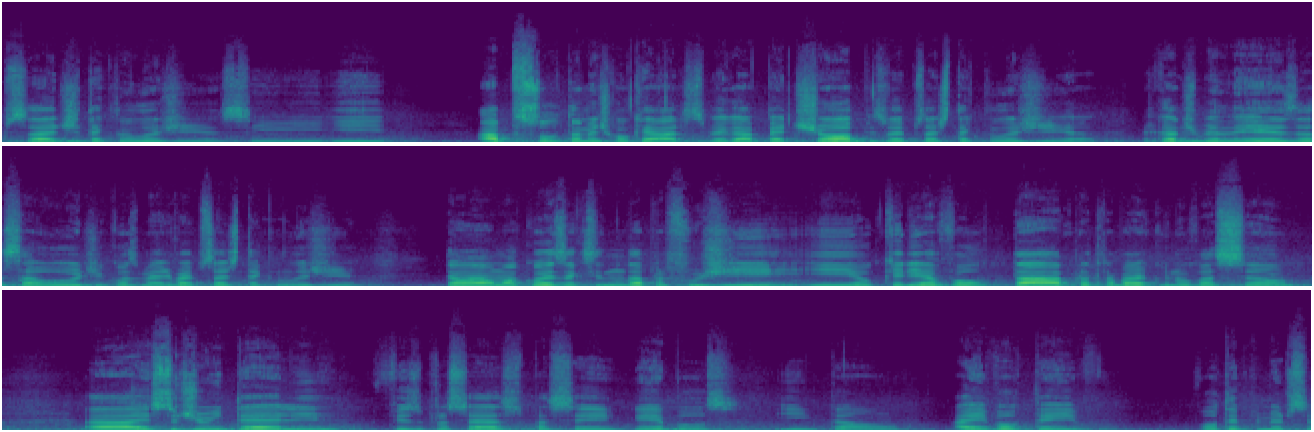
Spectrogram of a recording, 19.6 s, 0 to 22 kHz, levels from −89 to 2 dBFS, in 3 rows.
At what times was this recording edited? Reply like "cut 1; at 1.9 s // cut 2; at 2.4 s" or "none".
none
